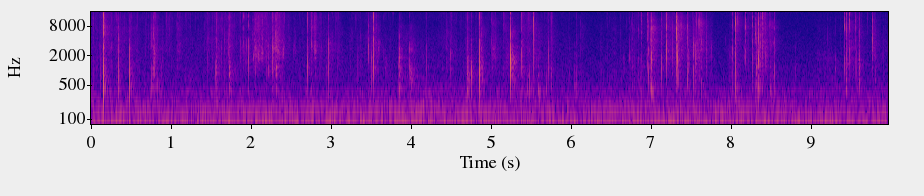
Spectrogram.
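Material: Plastic film.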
